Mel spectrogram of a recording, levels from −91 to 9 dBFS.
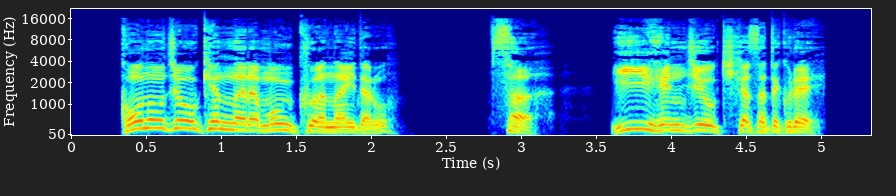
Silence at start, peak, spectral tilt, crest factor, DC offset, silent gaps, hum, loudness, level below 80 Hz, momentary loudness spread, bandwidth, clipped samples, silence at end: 0.35 s; -2 dBFS; -3.5 dB/octave; 16 dB; under 0.1%; 2.44-2.72 s; none; -17 LUFS; -62 dBFS; 10 LU; 17 kHz; under 0.1%; 0.35 s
